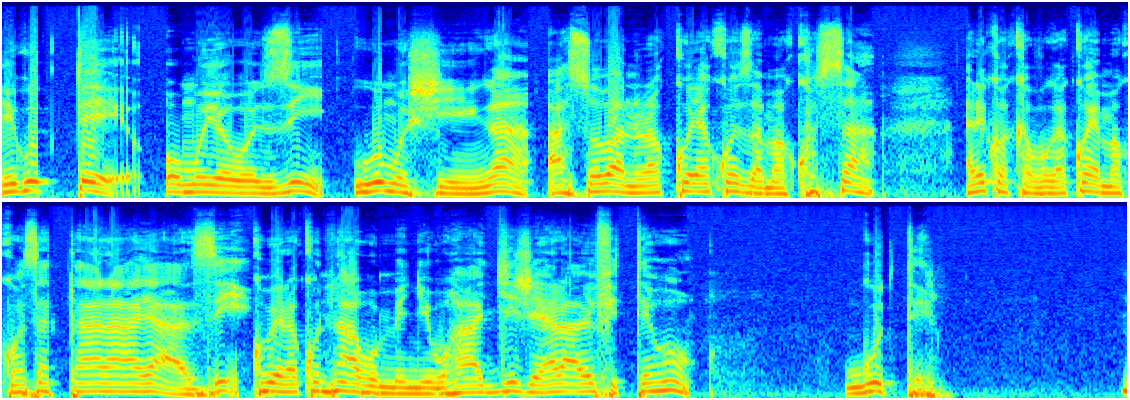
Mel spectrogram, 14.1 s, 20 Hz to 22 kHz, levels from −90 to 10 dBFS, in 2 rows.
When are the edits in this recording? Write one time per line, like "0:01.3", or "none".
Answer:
0:00.9
0:02.1
0:08.5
